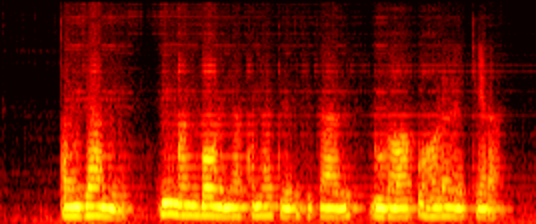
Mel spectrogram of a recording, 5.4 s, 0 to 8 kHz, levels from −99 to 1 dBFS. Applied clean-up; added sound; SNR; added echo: neural separator model SepFormer DNS4.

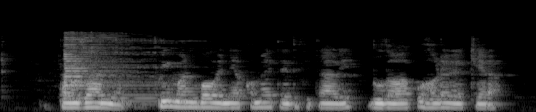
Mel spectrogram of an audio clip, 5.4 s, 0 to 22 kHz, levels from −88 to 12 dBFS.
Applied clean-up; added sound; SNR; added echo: classical method WPE with log-MMSE.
